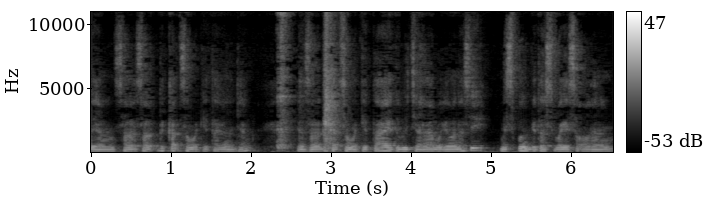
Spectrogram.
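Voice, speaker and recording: Over noticeable background noise, a man talks at a very fast pace in a medium pitch with fairly even intonation. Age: 50s. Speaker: university lecturer and business speaker. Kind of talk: talk show interview.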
